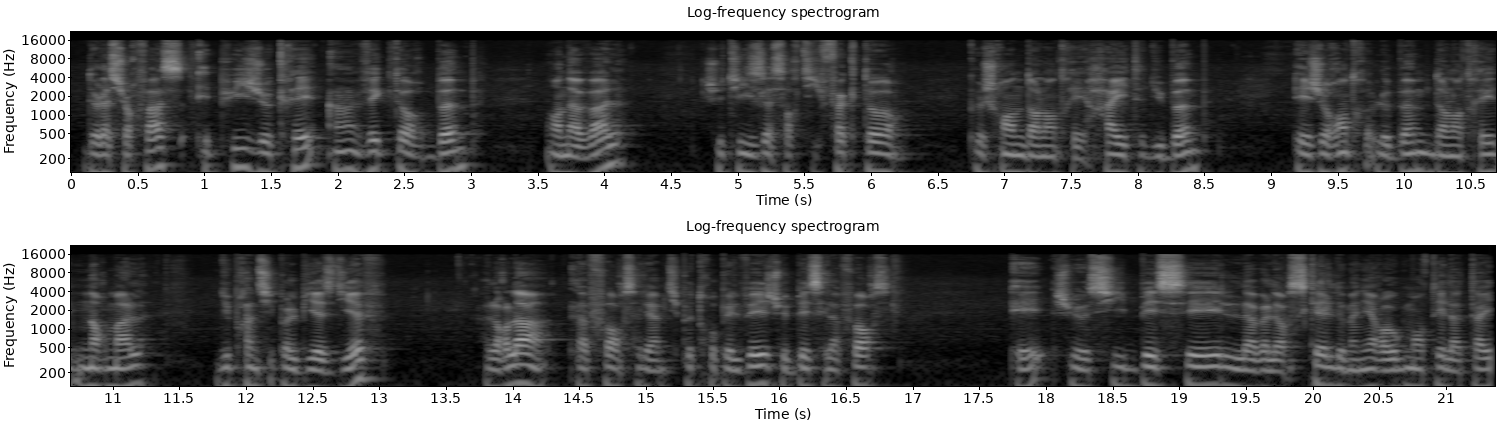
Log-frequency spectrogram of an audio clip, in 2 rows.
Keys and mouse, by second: 0.7 shift+a, 4.2-14.2 drag.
